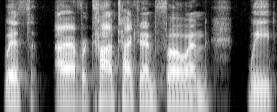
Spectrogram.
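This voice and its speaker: Earnest man with halting, restarting speech. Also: mid-range voice, level tone, clean tone, no room sound, studio quality. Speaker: podcast co-host. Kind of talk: casual podcast chat.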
